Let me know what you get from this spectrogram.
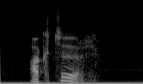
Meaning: actor (person who performs in a theatrical play or film)
- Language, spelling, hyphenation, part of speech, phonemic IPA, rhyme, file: Dutch, acteur, ac‧teur, noun, /ɑkˈtøːr/, -øːr, Nl-acteur.ogg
